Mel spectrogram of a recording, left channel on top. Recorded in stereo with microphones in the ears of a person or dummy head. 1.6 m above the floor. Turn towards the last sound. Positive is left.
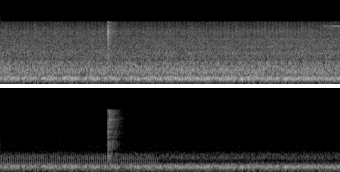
turn(degrees=30)  # may be behind; listen again after turning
